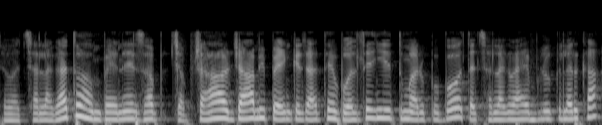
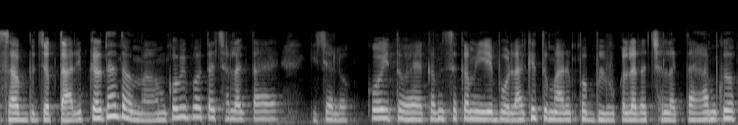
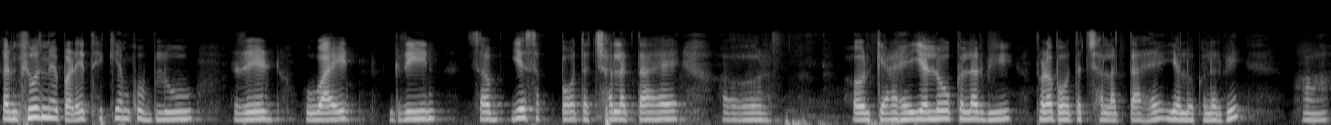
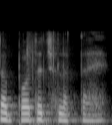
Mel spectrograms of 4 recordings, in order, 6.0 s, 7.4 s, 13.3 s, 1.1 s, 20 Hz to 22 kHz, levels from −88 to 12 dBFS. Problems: none marked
